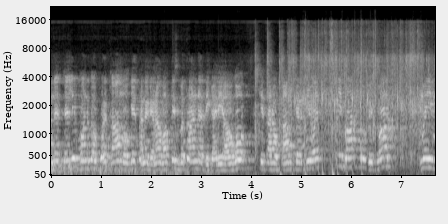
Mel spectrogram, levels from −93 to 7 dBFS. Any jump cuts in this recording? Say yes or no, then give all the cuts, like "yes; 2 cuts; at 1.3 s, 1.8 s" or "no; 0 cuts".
no; 0 cuts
